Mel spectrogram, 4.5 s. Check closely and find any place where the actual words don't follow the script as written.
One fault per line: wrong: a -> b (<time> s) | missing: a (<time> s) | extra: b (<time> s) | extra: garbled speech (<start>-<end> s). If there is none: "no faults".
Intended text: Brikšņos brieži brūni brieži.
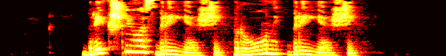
no faults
